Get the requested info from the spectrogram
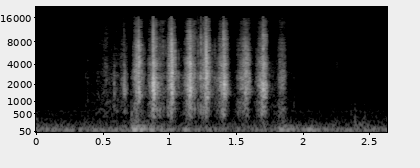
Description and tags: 20170530 matchbox.shaking
Shaking of a box of (wooden) matches. Sennheiser MKH 60 + MKH 30 into Shure FP24 preamp, Tascam DR-60D MkII recorder. Decoded to mid-side stereo with free Voxengo VST plugin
